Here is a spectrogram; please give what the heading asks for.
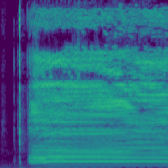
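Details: Andis Masters cordless hair clipper starts up and settles into a steady, even buzz with no rattle or chatter; normal running.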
